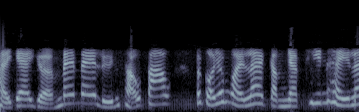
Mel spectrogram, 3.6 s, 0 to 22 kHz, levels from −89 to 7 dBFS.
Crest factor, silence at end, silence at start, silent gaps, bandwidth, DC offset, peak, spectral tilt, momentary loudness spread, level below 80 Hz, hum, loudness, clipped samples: 18 dB; 0 s; 0 s; none; 8.2 kHz; under 0.1%; -10 dBFS; -4 dB/octave; 4 LU; -78 dBFS; none; -27 LUFS; under 0.1%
